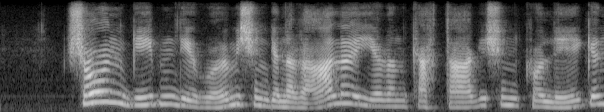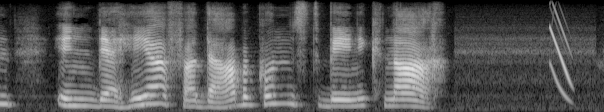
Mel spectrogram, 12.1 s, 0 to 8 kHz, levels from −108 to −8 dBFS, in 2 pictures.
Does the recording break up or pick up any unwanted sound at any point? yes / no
yes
